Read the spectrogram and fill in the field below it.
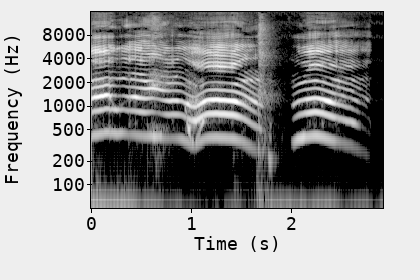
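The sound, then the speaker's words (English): A person imitates men screaming at about 11:30 p.m. on a Saturday, with two long, loud, high-pitched wailing yells. The first wavers and dips midway, then a brief gasp leads into a second shorter yell. “And also, the number of men screaming at like 11:30 p.m. on a Saturday, just screaming, just like.”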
